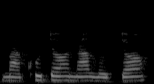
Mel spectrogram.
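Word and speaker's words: マクドナルド: if your friend said makudo naruto please understand it means mcdonald's okay as the video shows mcdonald's is pronounced as makuto nalu in japanese just as birthday is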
